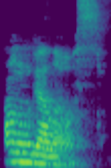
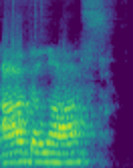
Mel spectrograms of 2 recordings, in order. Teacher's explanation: when gamma is doubled, the first one becomes nasal, and it makes an ng sound. So we get angelos.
